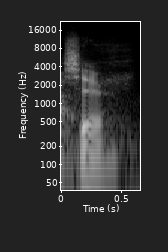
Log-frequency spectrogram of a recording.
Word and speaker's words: share: Y la, la cuestión es que el punto clave es la propiedad de Sari o de Shar. Share. Share, share, eso, cómo se pronuncia.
